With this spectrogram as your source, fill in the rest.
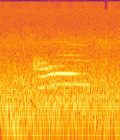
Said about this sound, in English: My cat is having a time.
